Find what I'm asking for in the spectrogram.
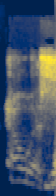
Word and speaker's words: Elwes: I don't know how you say his name. – Elwes. – What's that? Elwes? – Elwes.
